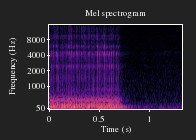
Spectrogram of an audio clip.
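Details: A single low, rough, rattling snore, then quiet, from a sleeping French bulldog.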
